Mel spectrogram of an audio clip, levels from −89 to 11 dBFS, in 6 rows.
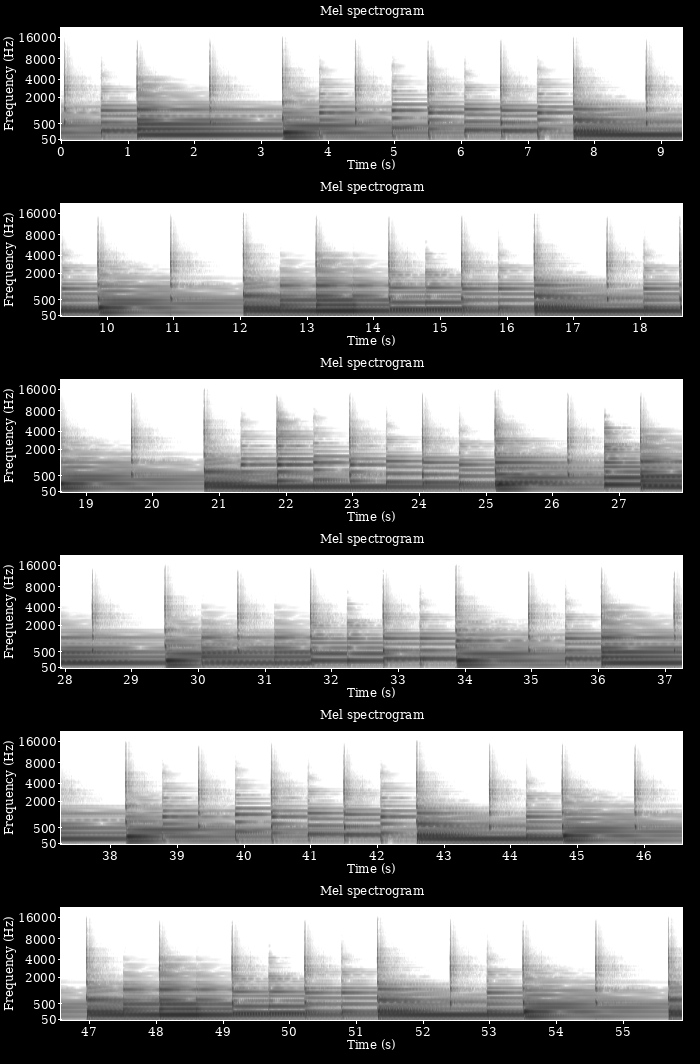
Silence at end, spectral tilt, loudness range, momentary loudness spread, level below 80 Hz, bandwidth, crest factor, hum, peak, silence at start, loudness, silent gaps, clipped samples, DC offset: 0 s; -9 dB/octave; 6 LU; 14 LU; -46 dBFS; 6.4 kHz; 18 dB; none; 0 dBFS; 0 s; -19 LUFS; none; under 0.1%; under 0.1%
